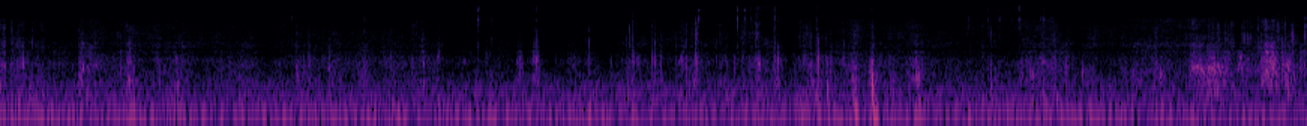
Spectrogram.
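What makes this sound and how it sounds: Fingertips and nails scratch the fabric near the pockets of gray denim jean shorts with copper rivets. Soft, dry scratching and rubbing runs throughout over a steady low hum, with a few sharper scrapes standing out, the loudest a little past the middle.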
